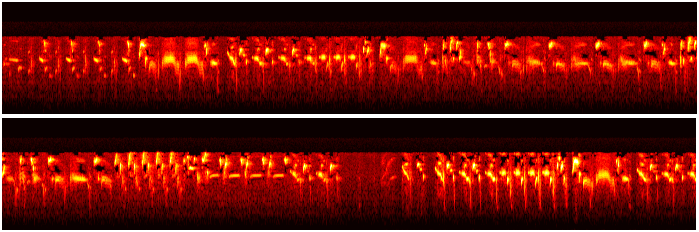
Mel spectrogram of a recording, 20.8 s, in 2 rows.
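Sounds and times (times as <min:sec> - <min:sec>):
songbird chirping and twittering: 0:00.0 - 0:20.8.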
